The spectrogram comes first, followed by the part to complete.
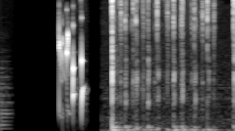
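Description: Animation sound effects: a few quick pops about half a second in, then a rapid run of keyboard-typing clicks from about a second in as a web address is typed into a search bar.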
